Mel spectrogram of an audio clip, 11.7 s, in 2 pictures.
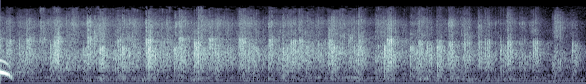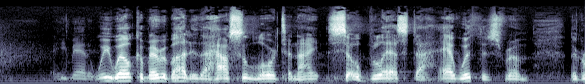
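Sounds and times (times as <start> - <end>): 
church congregation applauding in praise: 0.0 - 6.1
speech: 6.8 - 11.6.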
